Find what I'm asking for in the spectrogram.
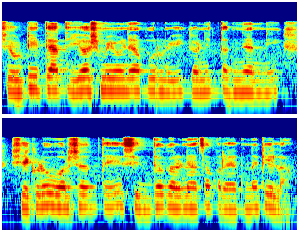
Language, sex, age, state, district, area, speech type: Marathi, male, 18-30, Maharashtra, Ratnagiri, urban, read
